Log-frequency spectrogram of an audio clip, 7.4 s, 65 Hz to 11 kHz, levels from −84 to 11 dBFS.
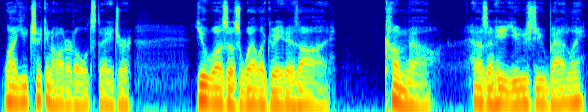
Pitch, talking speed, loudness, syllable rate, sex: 90 Hz, 165 wpm, -17 LUFS, 4.6 syllables/s, male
